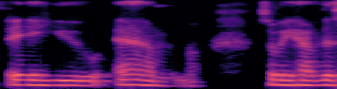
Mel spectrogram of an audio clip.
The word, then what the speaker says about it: Om: In the English tradition, we see it as 2, but traditionally in yogic traditions, it's AUM.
